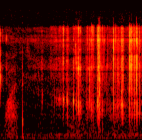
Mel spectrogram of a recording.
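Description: Crisp crunching as a woman bites and chews a deep-fried sugar corn dog in a mukbang ASMR video, with a rapid, irregular series of crackly bites growing louder after a quiet start.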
